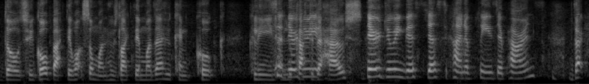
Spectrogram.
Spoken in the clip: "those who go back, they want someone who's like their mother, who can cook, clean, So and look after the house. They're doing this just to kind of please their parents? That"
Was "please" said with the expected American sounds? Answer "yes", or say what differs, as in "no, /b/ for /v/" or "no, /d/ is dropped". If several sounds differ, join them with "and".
yes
